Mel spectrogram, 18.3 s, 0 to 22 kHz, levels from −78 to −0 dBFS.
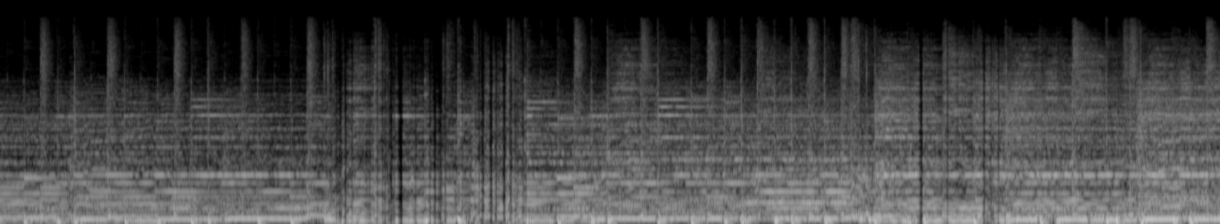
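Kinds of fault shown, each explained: Repeated packet loss (robotic sound): Chunks of audio went missing or arrived too late, one after another. Each hole was patched by stretching the sound just before it. From 4.95 to 7.92 s, dozens of short gaps crowd together. About 41 percent of that stretch is patched, and the longest hole is 90 ms. A second burst runs from 13.78 to 15.00 s. There 26 percent is patched, and the longest hole is 82 ms. Both stretches sound choppy, with pieces missing.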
